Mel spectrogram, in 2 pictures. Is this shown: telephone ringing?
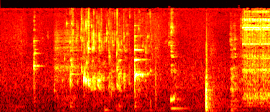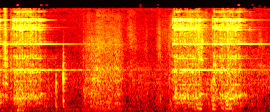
yes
